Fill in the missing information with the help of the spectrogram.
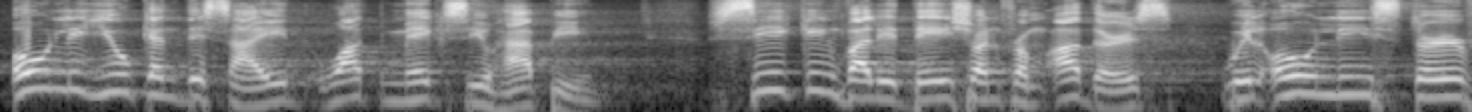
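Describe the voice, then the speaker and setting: Filipino priest preaching in a reverberant hall. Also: male voice, fairly high pitch, darkish tone. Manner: mixes Tagalog and English, tags phrases with "no?"; storytelling, conversational. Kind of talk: sermon at a prayer meeting.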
